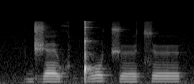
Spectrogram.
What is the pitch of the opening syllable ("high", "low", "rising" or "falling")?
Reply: low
